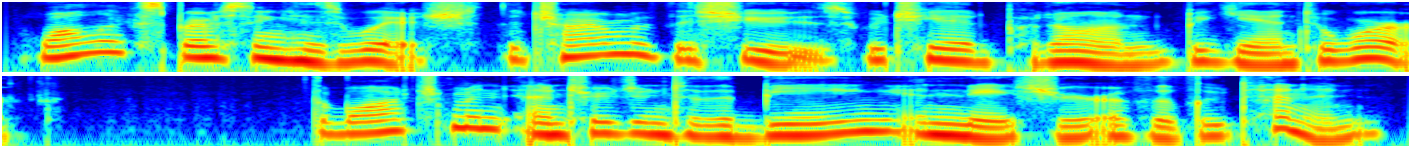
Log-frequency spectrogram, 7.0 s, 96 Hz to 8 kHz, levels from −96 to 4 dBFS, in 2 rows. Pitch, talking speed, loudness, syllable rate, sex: 205 Hz, 240 wpm, -16 LUFS, 6.5 syllables/s, female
